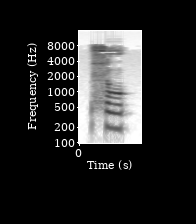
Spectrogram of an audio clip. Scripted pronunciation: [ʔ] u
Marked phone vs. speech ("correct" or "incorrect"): incorrect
